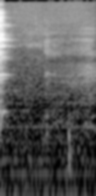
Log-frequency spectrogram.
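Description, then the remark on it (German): Glasses clink together once in a toast, a bright ringing chime at the very start that fades quickly into quiet, with no one speaking. “In diesem Sinne hebe ich mein Glas.”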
